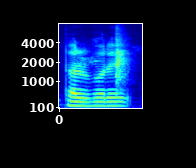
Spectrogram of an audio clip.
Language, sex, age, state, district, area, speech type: Bengali, male, 18-30, West Bengal, Uttar Dinajpur, urban, spontaneous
